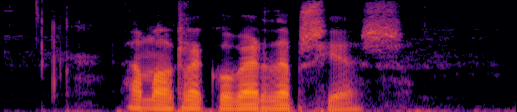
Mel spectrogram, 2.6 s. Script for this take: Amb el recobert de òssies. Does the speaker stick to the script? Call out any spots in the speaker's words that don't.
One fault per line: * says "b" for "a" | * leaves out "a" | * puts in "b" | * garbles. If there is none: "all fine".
all fine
